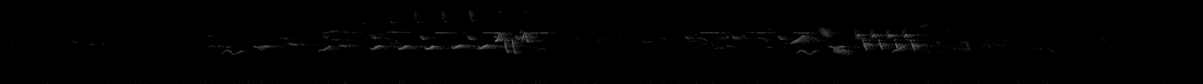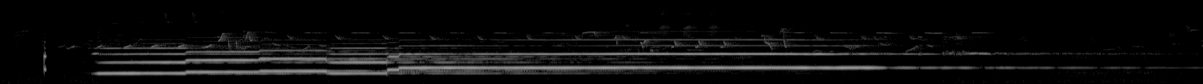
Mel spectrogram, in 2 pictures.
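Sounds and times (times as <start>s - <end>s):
small birds chirping: 0.3s - 24.0s.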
